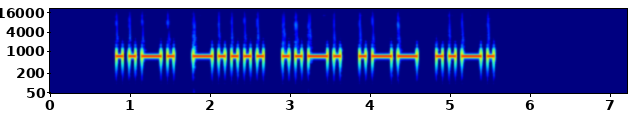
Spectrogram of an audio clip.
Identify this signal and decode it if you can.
Morse code, heard as a keyed tone, about 15 wpm, 700 Hz. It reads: F6FWF
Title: DXCC-100 Call Signs - 5 Characters - Repeated 2x - 15wpm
